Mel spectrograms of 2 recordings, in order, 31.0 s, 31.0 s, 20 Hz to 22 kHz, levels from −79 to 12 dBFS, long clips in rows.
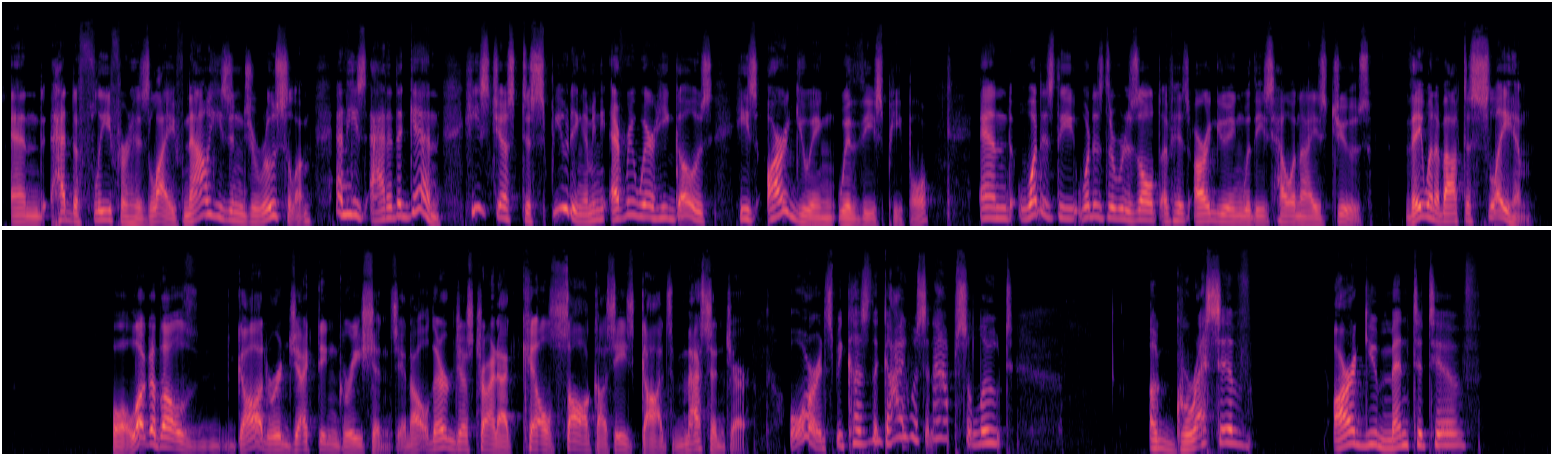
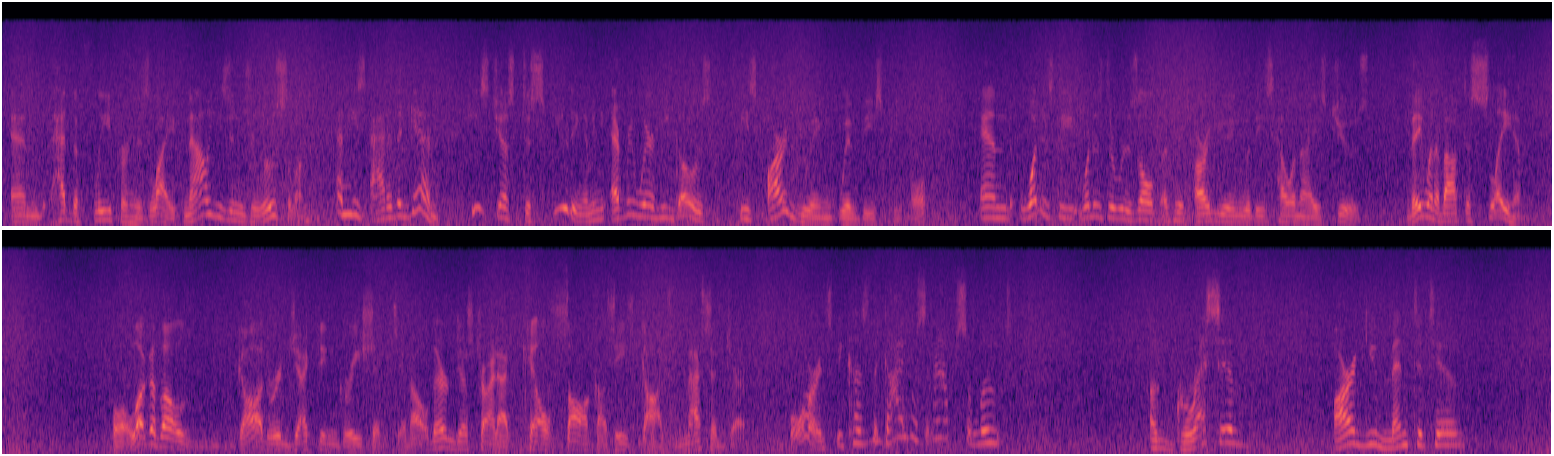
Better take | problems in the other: first | hiss; loud; throughout; 6 dB below the speech

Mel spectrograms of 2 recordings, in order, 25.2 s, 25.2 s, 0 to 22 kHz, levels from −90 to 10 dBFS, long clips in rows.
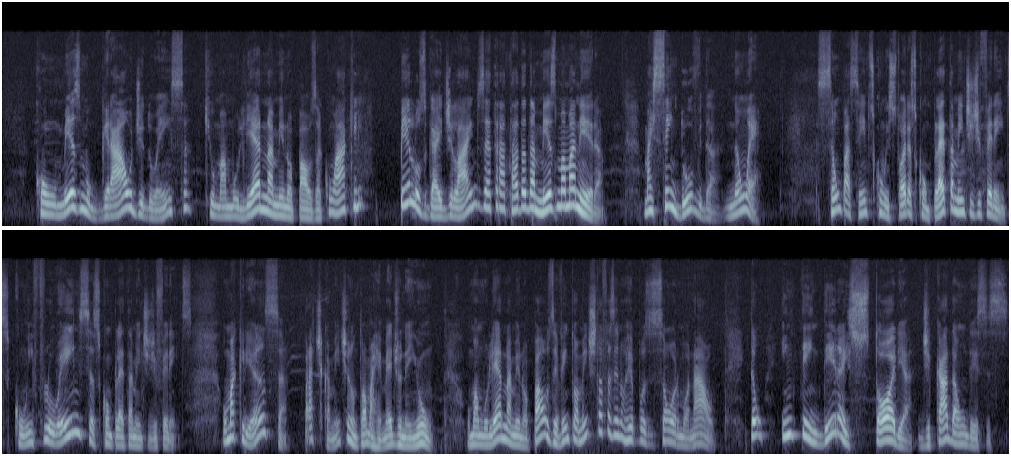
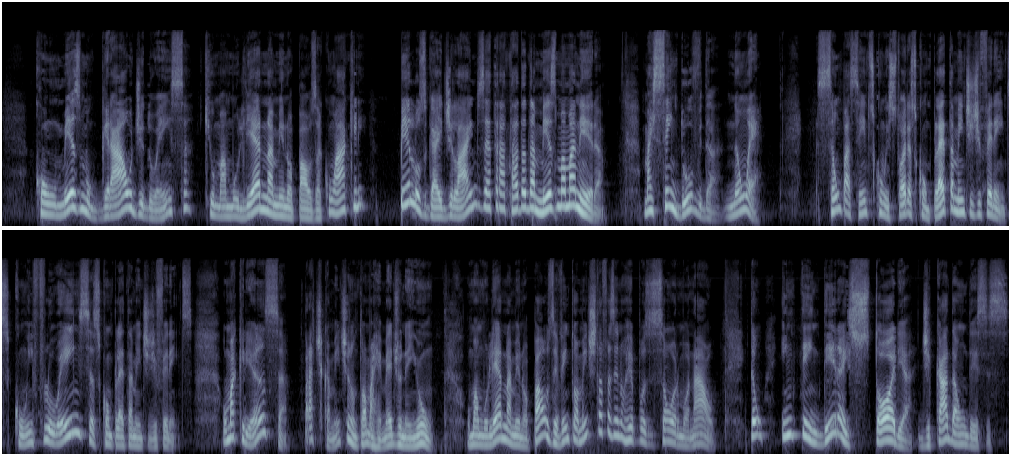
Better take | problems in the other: second | hiss; faint; throughout; 25 dB below the speech

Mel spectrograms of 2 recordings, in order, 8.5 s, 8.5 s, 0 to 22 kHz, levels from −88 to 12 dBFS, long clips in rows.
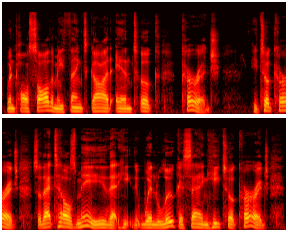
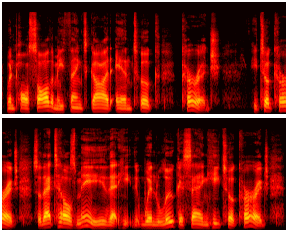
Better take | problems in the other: first | thin; somewhat; fading below 350 Hz

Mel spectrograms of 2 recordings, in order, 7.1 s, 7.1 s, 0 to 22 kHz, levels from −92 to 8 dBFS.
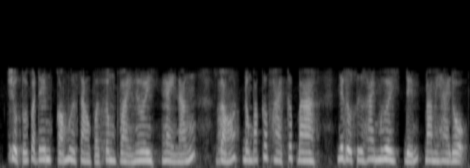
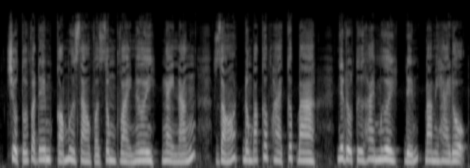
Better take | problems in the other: second | garbled, watery; badly; nothing above 4 kHz

